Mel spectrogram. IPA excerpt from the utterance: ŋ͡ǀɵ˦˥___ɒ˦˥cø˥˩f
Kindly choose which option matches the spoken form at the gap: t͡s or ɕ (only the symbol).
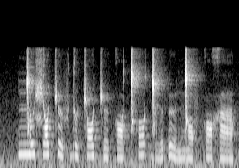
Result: ɕ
